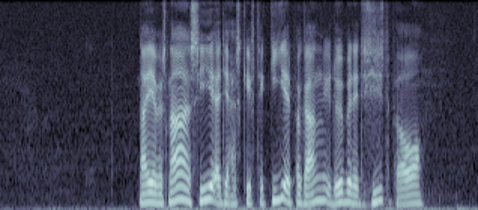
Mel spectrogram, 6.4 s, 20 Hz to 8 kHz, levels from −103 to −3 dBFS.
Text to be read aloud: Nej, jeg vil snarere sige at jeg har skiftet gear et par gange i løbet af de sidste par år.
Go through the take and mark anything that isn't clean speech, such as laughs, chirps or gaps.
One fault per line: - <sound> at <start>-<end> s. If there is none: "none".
none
